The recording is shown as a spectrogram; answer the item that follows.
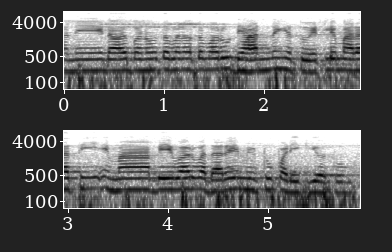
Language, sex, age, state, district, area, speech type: Gujarati, female, 30-45, Gujarat, Ahmedabad, urban, spontaneous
